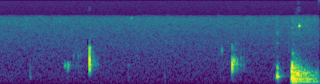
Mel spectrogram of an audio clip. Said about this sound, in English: Sorry, let me have a sip of water.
